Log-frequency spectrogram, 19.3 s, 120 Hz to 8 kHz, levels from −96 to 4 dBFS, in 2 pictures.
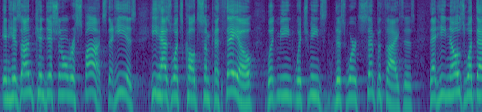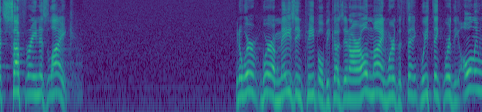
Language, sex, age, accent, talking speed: English, male, 50-69, American, 135 wpm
